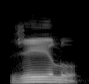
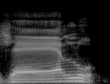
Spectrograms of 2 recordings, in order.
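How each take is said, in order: First: The stressed vowel is closed. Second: The stressed vowel is open. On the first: It is the noun meaning 'ice'. "o timbre é fechado" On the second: It is the verb meaning 'I freeze'. "o timbre é aberto"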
